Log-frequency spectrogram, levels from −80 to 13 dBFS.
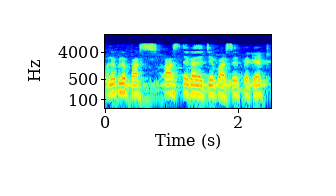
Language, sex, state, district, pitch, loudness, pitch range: Bengali, male, Assam, Hailakandi, 160 Hz, -17 LUFS, 150-165 Hz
